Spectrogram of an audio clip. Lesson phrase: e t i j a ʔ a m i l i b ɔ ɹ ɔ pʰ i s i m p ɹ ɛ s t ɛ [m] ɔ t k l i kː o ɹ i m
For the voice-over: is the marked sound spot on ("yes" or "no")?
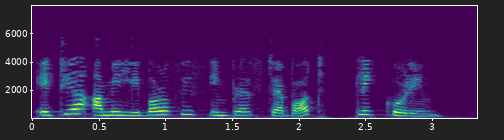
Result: no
